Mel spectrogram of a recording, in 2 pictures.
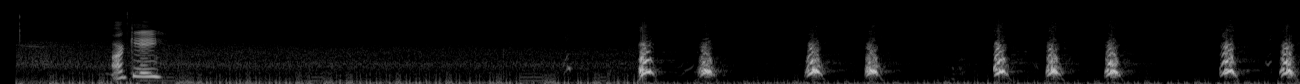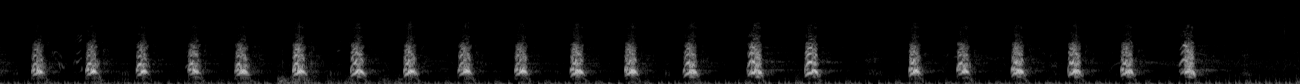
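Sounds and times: dog barking: 0:06.4 - 0:07.3, 0:08.0 - 0:09.0, 0:09.9 - 0:11.4, 0:12.2 - 0:25.2.

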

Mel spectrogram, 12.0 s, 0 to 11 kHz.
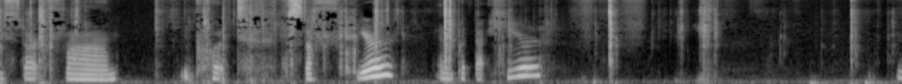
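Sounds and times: plastic toy pieces clicking: 0:00.0 - 0:01.2, 0:02.7 - 0:07.4.

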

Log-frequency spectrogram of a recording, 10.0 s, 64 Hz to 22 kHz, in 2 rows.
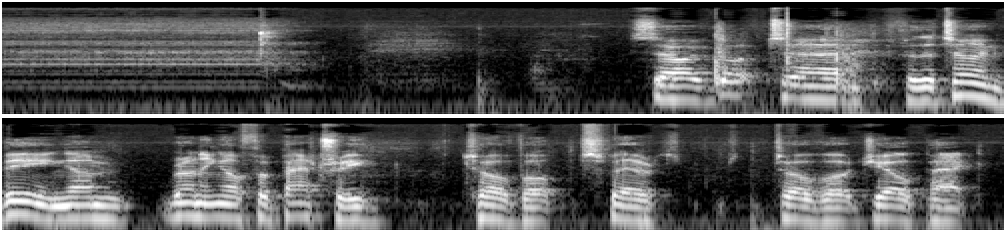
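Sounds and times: small motor whining: 0:00.0 - 0:01.6.

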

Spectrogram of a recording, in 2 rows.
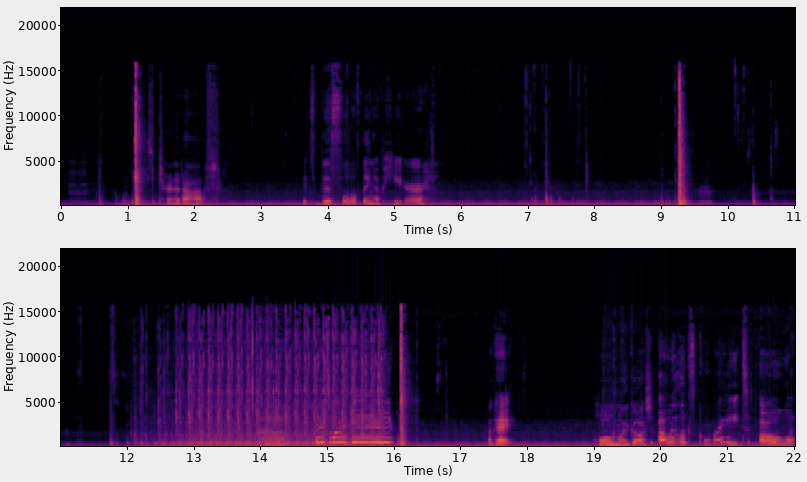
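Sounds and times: sewing machine motor humming: 0:11.8 - 0:17.8
sewing needle chatter: 0:12.1 - 0:16.0.

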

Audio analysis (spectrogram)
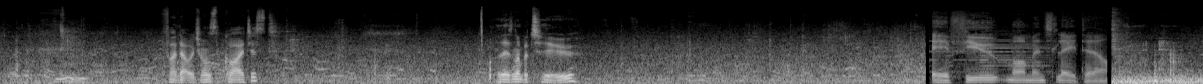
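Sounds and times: outdoor background noise: 0:00.0 - 0:09.3, 0:10.8 - 0:12.0
faint indistinct voices: 0:00.0 - 0:09.5.

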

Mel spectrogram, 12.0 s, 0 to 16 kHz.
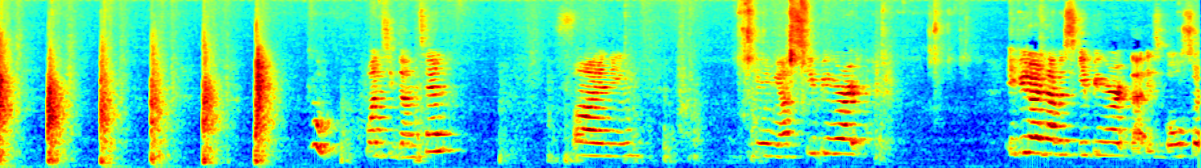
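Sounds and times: feet landing on rubber floor: 0:00.0 - 0:04.4.

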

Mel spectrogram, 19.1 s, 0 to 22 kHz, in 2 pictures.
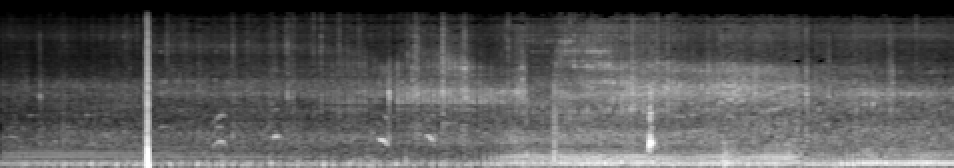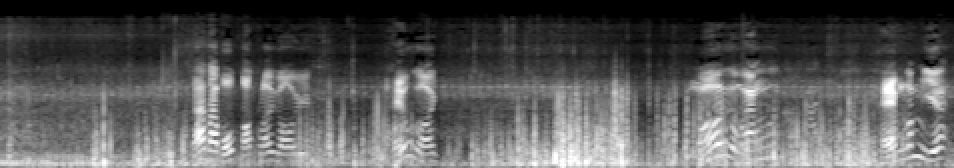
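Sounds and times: small motorcycle engine running: 0:00.1 - 0:10.5.

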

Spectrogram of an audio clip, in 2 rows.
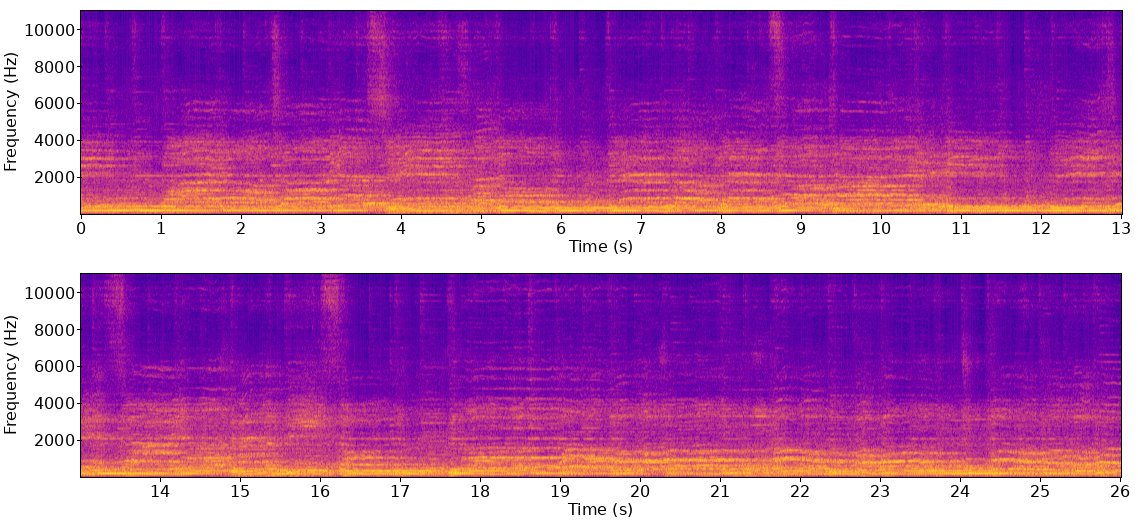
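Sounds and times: musical backing: 0:00.0 - 0:26.0
young choir singing: 0:00.0 - 0:26.0.

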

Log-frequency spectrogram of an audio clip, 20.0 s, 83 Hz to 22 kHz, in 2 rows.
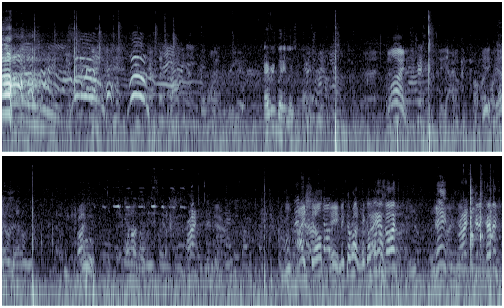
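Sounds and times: players shouting: 0:00.0 - 0:04.1
soccer ball kicks: 0:06.6 - 0:06.8, 0:08.4 - 0:08.7.

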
